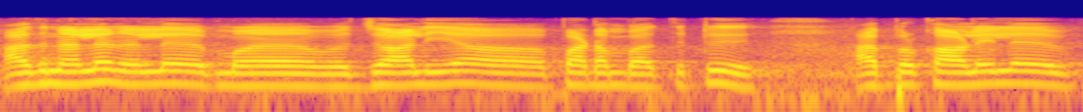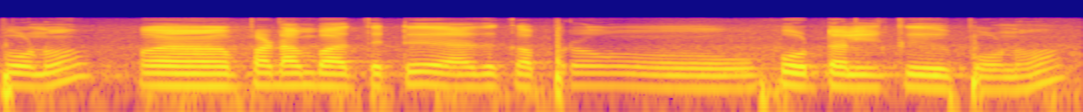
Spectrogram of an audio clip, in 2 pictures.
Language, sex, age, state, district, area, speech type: Tamil, female, 30-45, Tamil Nadu, Thoothukudi, urban, spontaneous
